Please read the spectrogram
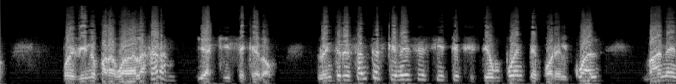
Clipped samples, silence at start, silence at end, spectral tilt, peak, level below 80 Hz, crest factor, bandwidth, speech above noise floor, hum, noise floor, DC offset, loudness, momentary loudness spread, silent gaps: under 0.1%; 0 s; 0 s; -3 dB/octave; -2 dBFS; -46 dBFS; 12 dB; 16.5 kHz; 24 dB; none; -38 dBFS; under 0.1%; -14 LUFS; 7 LU; none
